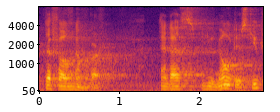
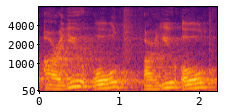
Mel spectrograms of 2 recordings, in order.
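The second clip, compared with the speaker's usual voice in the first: lightly voiced grandchild, higher pitched; curious grandchild; 5 semitones higher than usual. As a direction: lift the question like a child asking grandfather. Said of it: "This is a grandchild talking to her grandfather".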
